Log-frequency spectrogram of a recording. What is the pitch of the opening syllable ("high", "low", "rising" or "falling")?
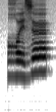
low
